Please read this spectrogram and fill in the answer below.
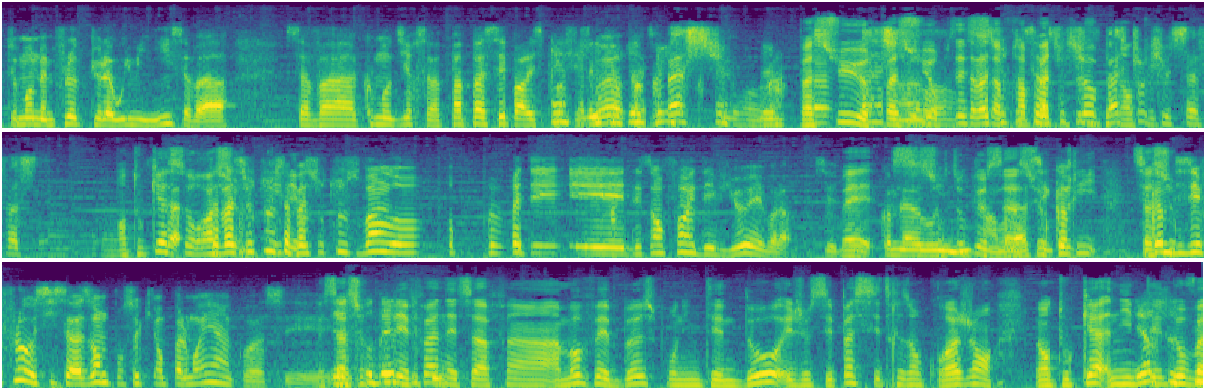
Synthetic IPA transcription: zakt̪əmɑ̃əmɛmflɔt̪̚kəlawiminisava | savakɔmɑ̃d̪iʁsavapapasepaʁlɛspχiʒɛœʁasʁpasyːʁasyʁpət̪ɛt̪savasyʁasaasyʁlɔãəsafas | ɑ̃t̪ukasʁasavasyʁt̪usavasyʁt̪usəvɑ̃d̪ | pχəpʁɛd̪ed̪ezɑ̃fɑ̃ed̪evjøevwa̰la̰sɛmɛkɔmlasʁt̪ukəsaːsyɛkɔmχi | sakɔd̪izɛfloːsisavazɑ̃d̪puʁsøkʲiɔ̃paləmwajɛ̃kwasɛ̰ɛsaːsyʁpχilefanesaːfɛɛ̃ːmɔvɛbœzpuʁnĩnt̪ɛ̃nd̪oeʒəsɛpasi̥sɛt̪χɛzɑ̃kuʁaʒɑ̃mɛɑ̃t̪ukanĩnt̪ɛ̃nd̪ova

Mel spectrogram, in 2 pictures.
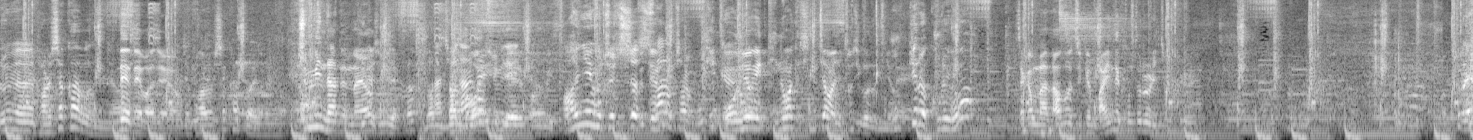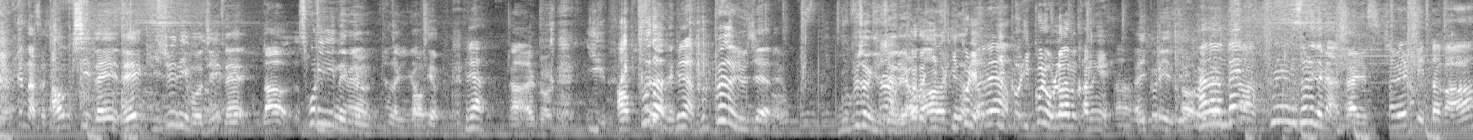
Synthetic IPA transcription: kɯɾʌmjʌnpaɾoɕ͈ʰakʰaɡʌdɯɲone̞ne̞mad͡ʑajo̰d͡ʑepaɾoɕ͈akʰaɭk͈ʌ | t͡ɕumbindadwenːajjoumies͈ʌnt͡ɕaumiekʌɡoiaɲikɯt͡ɕʰot͡ɕint͡ɕ͈at͡ɕiaɾot͡ɕaɾoiomjʌŋetinoŋantʰet͡ɕint͡ɕ͈amaɲitʰod͡ʑiɡʌdɯɲook͈eɾɯkuɾejo | t͡ɕak͈ammanabot͡ɕiɡɯmmainːɯkʰʌntʰoɾoɾid͡ʑokɯe | kɯɾek͈ɯnːas͈ʌahok̚ɕ͈inene̞kid͡ʑuɲimʌd͡ʑine̞nasʰoɾine̞mjʌntʰaɭːaɡik͈asʰejokɯɲaŋ | aaɭɡʌiapudanekɯɲaŋmupʰjod͡ʑʌŋjud͡ʑianejo | mupʰjod͡ʑʌŋjud͡ʑianejokaioɾimik͈oik͈oɾioɭːaɣanɯnkanɯŋe̞aik͈oɾianannde̞kɯsʰoɾinemjʌnaɲaɡest͡ɕamiɾkʰe̞it͈aɡa

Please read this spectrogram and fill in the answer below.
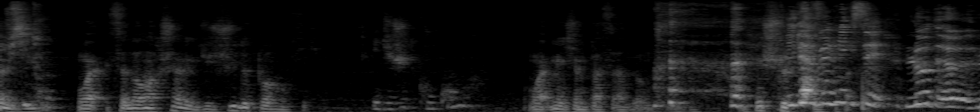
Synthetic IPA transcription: siiɔ̃ | wɛ̰sad̪wamaʁʃeavɛk̚d̪yʒød̪əpɔmosi | ed̪yʒyd̪əkʰɔ̃kɔ̃bʁ | wɛ̰mɛʒɛmpasa̰ːd̪ɔ̰ms | əilavənisɛlot̪ø

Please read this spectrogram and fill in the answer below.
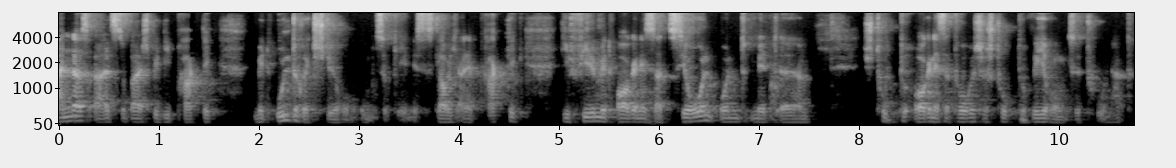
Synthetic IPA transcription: ʔandɐsa̰lst͡sʊmbaɪʃpiːldiːpʁ̥ak̚tɪkmɪtʔʊntɐʁɪçtʃtøːʁʊ̰ŋʔʊmt͡su̥ɡ̥ḛːənʔɪstɛ̥stɡ̥laʊbəɪçʔa̰ɪnəpʁ̥a̰k̚tɪkd̥iːfiːlmɪtʔɔɐɡaniza̰t͡sjoːnʊntmɪtʔɛː | ʃtʁ̥ʊk̚tʔɔɐɡanizatʰoːʁ̞ɪʃɐʃtʁ̥ʊk̚tʰuʁiːʁ̞ʊŋt͡sutʰṵːnha̰t

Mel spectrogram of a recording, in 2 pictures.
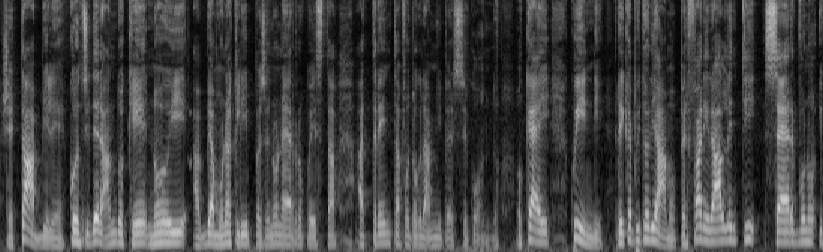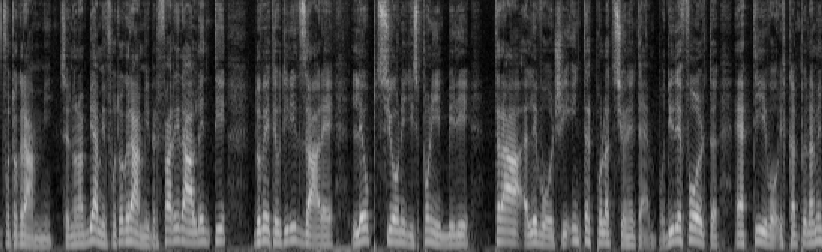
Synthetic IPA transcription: at͡ʃːet̪ːabilekonsid̪eɾa̰nd̪ok̟enoja̰bːjaːmounaklipːsenːonɛrːokwest̪aa̰t̪ːɾɛnt̪afot̪oɡɾa̰mːiperseko̰nd̪o | o̰kːɛjkwind̪irikapit̪olja̰ːmoperfaːɾiɾalːent̪isɛrvonoʔifot̪oɡɾamːisenːonabːjaːmoifot̪oɡɾamːiperfaːɾeiɾalːent̪i | d̪oveːt̪eut̪ilid̪zːaːɾeleopt̪sjoːnid̪isponibili | t̪ɾalevoːt͡ʃiint̪erpolat̪sːjoːnet̪ːɛ̰mpod̪id̪efolt̪ɛat̪ːiːvoilkampjonamen

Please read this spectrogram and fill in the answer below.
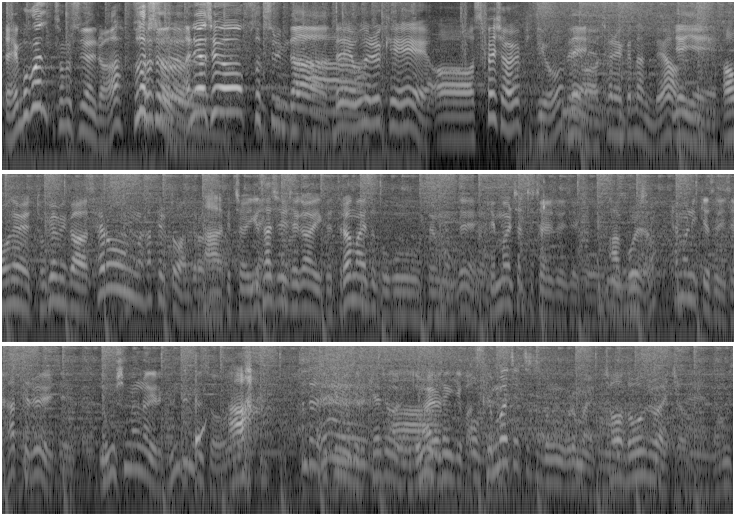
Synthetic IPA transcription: t͡ɕaheŋboɡɯnt͡ɕʌŋɡɯɭs͈uɲiaɲiɾapusʰʌsaɲːeas̬ʰe̞jopusʰʌk̚s͈uɾimɲidane̞onɯɾiɾʌkʰe̞ʌsʰɯ̥pʰe̞ɕʰʌɭpidioneneʌt͡ɕʰaɾjeek͈ɯnːanːɯndejoje̞jeaonɯɭtoɡjʌmiɡasʰe̞ɾonsʰatʰeɾɯɭt͈omandɯɾʌnakɯt͡ɕʰoiɡes̬ʰaɕ̬ʰiɭt͡ɕe̞ɡaikɯtɯɾamaes̬ʰʌpoɡotweɯnɡʌnde̞ke̞mːaɭt͡ɕ͈at͡ɕʰet͡ɕ͈aesʰʌid͡ʑe̞kɯabojʌjohaɭmoɲik͈e̞sʰʌid͡ʑe̞hatʰɯɾɯɭid͡ʑe̞ | nʌmuɕʰimjʌŋnaɡiɾʌkʰehɯndɯɭmjʌnsʰʌahɯndʰɯɾt͡ɕakʰimjʌns̬ʌiɾʌkʰehaɭɕ̬ʰʌɡaoomsʰeŋɡipaʌke̞mːaɭt͡ɕ͈at͡ɕʰesʰonʌmukɯɾʌnmat͡ɕʌnʌmuoaet͡ɕ͈o | u

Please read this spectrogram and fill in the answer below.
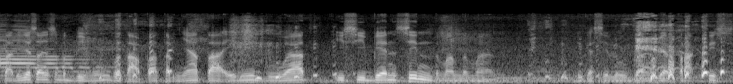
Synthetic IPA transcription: t̪adiɲasaɲasəmpət̪̚biŋʊŋbut̪a̰pat̪ərɲat̪ainibuat̪̚isibɛnsɪnt̪əmant̪əman | ddikasilubaŋbiat̪̚pɾa̰k̚t̪ɪs

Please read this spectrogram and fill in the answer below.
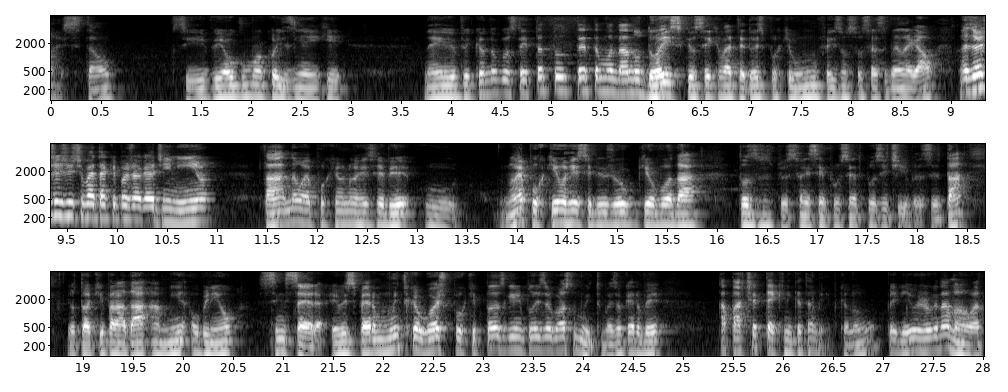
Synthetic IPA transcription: ajst̪ɐ̃w̃ | sɪveawɡũmɐkojzĩɲɐikɪ | nɛewvikɪewnɐ̃w̃ɡost̪ejt̪ɐ̃t̪ʊt̪ẽnt̪ɐmɐ̃nd̪aɾnʊd̪ojskɪewsejkɪvajt̪eɾd̪ojs̬poɾkeʊũfejzũsusɛsʊbẽj̃leɡawmɐzoʒɪɐʒẽnt͡ʃɪvajt̪akipɾɐʒoɡad͡ʒĩɲĩɲʊ | t̪anɐ̃w̃ɛpoɾkeewnɐ̃w̃ɦesebiʊ | nɐ̃w̃ɛpoɾkeewɦesebiʊʒoɡʊkɪewvod̪aɾt̪od̪ɐzmspesõj̃sːẽj̃poɾsẽnt̪ʊ̥pozit͡ʃḭvɐst̪aewt̪oakipaɾɐd̪aɾʔɐmĩɲɐʔopĩniɐ̃w̃sĩsɛɾɐʔewɪspɛɾʊmũj̃t̪ʊkɪewɡɔst̪ʊ̥poɾket̪oɐzɡẽmiplejzewɡɔst̪ʊmũj̃t̪ʊmɐzewkɛɾʊveɾ | ɐpaɾt͡ʃɪt̪ɛknikɐt̪ɐ̃mbẽj̃po̥ɾkeewnɐ̃w̃peɡejʊʒoɡʊnɐmɐ̃w̃ɛ

